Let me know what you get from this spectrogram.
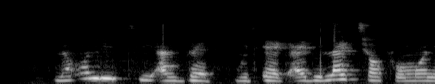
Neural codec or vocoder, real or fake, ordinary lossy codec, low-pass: none; real; none; 7.2 kHz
